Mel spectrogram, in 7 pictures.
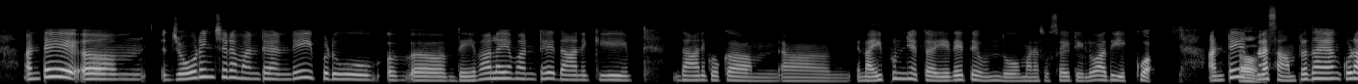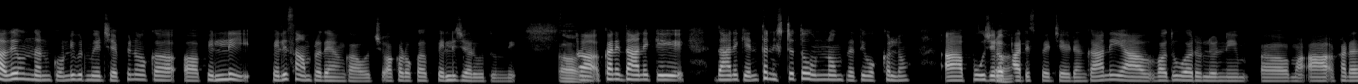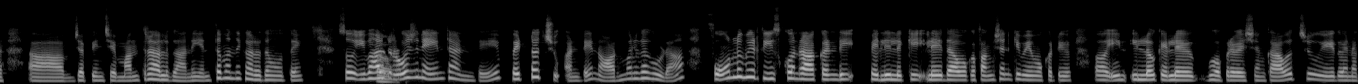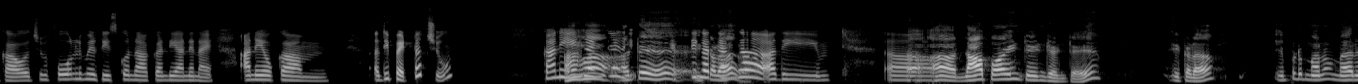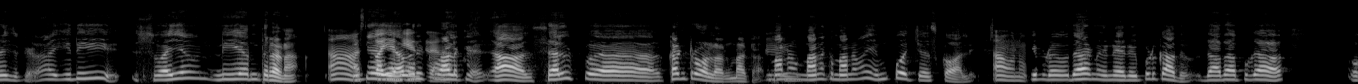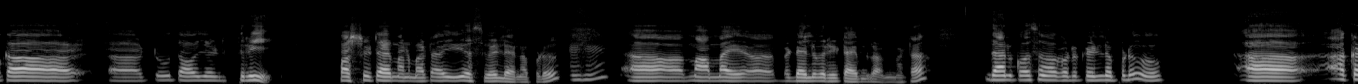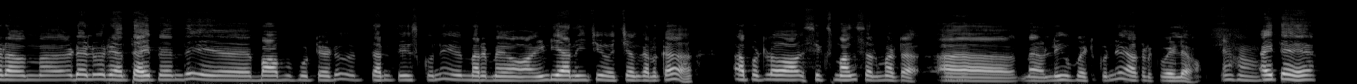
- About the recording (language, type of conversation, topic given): Telugu, podcast, మల్టీటాస్కింగ్ తగ్గించి ఫోకస్ పెంచేందుకు మీరు ఏ పద్ధతులు పాటిస్తారు?
- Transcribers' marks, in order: tapping; in English: "సొసైటీలో"; sniff; in English: "పార్టిసిపేట్"; in English: "సో"; in English: "నార్మల్‌గా"; in English: "ఫంక్షన్‌కి"; in English: "పాయింట్"; in English: "సెల్ఫ్"; in English: "కంట్రోల్"; in English: "ఇంపోజ్"; drawn out: "ఒక"; in English: "టూ థౌసండ్ త్రీ ఫస్టు టైమ్"; sniff; in English: "డెలివరీ టైమ్‌లో"; in English: "డెలివరీ"; in English: "సిక్స్ మంత్స్"; in English: "లీవ్"; sniff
